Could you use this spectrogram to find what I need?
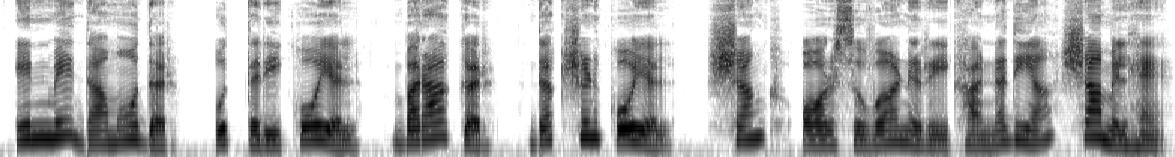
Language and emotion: Hindi, neutral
